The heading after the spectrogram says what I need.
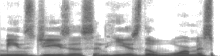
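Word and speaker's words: Jesús: Soos's name is technically Jesus, Spanish for Jesus, pronounced differently.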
